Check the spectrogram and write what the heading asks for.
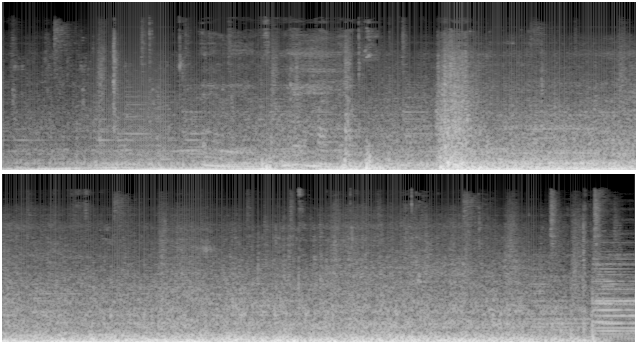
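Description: Heavy low rumble of a car in motion heard from inside the cabin, with background music over it. A brief louder burst of noise comes about four and a half seconds in.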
